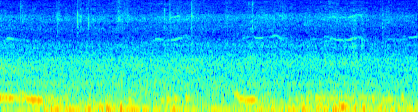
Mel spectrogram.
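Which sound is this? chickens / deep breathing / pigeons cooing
pigeons cooing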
